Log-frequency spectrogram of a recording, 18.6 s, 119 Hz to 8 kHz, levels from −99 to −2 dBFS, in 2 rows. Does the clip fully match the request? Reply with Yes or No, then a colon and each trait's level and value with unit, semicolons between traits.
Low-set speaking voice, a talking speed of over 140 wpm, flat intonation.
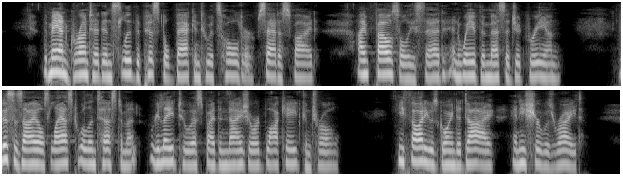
No: high, 195 Hz; average, 160 wpm; narrow, 1.9 semitones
